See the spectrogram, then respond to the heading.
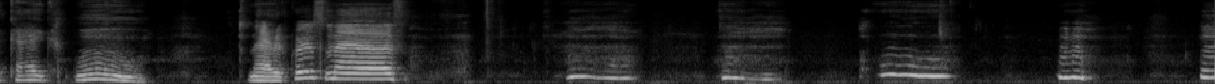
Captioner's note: humming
